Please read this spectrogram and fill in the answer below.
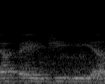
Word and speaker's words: Fages: They spell it F-A-G-E-S.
